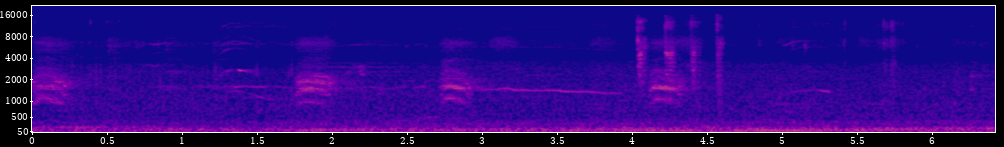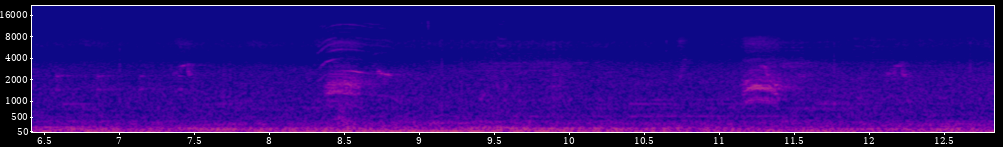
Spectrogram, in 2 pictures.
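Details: Lone rescue kittens, unfed by their mother cat, cry in high, thin mews that fall in pitch, about five separate calls spaced a few seconds apart over a constant low background rumble.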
